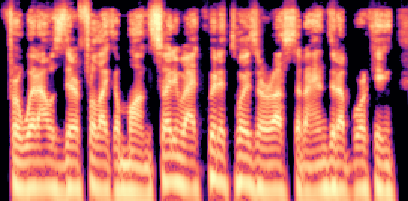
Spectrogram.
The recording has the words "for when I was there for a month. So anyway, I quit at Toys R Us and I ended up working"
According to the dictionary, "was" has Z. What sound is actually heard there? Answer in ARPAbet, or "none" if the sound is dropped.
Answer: Z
